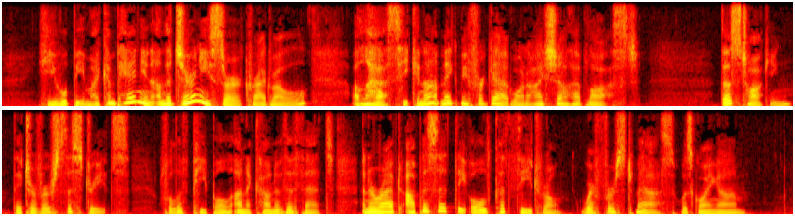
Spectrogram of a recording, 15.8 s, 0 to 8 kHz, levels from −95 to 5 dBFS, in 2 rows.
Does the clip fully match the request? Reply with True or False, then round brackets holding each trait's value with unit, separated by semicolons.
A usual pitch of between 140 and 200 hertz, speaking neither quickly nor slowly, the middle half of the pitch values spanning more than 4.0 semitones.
True (185 Hz; 180 wpm; 5.1 semitones)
